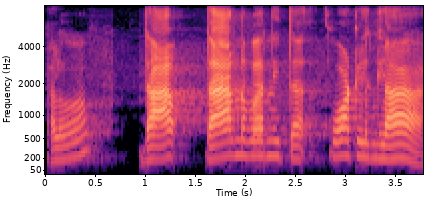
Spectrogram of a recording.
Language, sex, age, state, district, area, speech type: Tamil, female, 45-60, Tamil Nadu, Erode, rural, spontaneous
